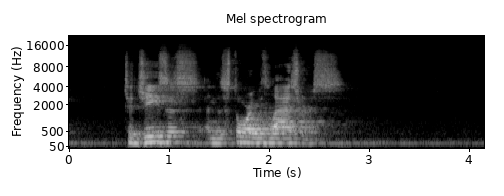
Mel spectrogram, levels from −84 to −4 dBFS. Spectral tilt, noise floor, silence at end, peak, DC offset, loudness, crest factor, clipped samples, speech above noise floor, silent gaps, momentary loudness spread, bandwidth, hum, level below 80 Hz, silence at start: -4.5 dB/octave; -64 dBFS; 1.4 s; -16 dBFS; under 0.1%; -32 LUFS; 20 dB; under 0.1%; 32 dB; none; 12 LU; 15.5 kHz; none; -76 dBFS; 0.55 s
